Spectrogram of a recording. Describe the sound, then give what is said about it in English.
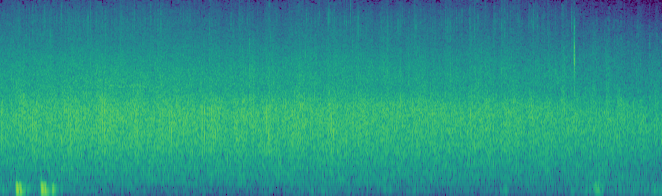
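Applause from an audience welcoming guests to an evening moderated dialogue event: a sustained wash of many hands clapping, fairly even throughout and easing slightly toward the end, with no one speaking. “So why don't we put our hands together and welcome them here tonight.”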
